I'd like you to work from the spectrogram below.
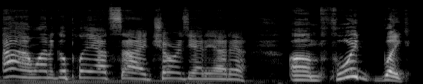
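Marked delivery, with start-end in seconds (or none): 0.0-2.5 put-on high, pitched-up cute-kid voice. Recapping a scene where Opie comes in doing chores: imitating Opie as a cute kid. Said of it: "he's doing some cute kid shit".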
